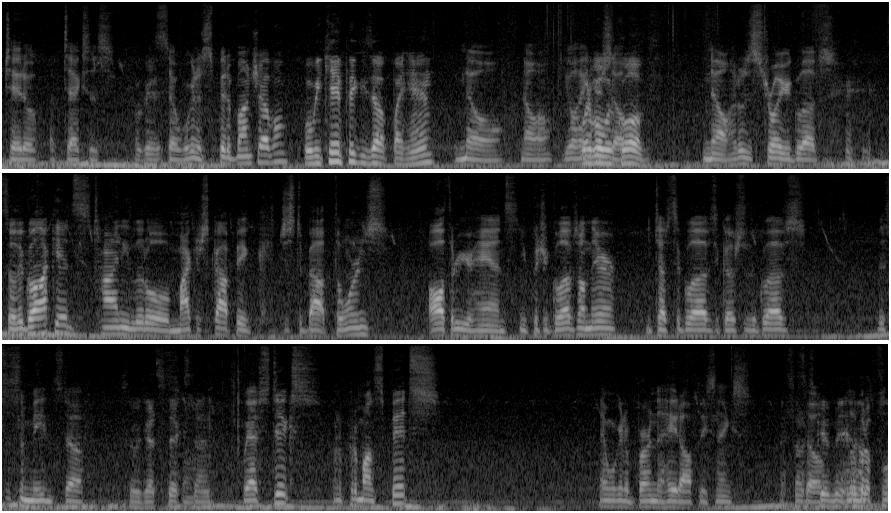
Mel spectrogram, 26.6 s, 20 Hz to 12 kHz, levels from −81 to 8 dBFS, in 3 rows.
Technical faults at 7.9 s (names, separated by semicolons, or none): none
